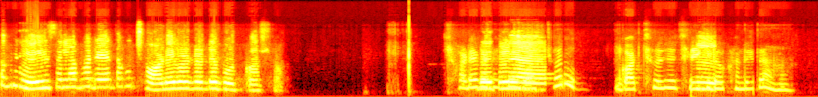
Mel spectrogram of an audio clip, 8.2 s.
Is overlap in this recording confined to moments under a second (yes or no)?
yes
